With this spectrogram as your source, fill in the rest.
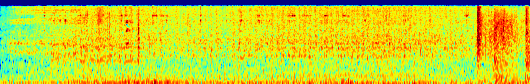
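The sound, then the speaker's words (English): A car engine, started with a remote starter and revving up, runs with a steady, loud low rumble, holding an even level throughout, with a brief sharp crackling burst near the end. No one speaks. “Remote starter! Revving up!”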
